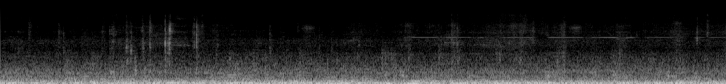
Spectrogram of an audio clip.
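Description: Steady low rumble of a moving passenger train car, heard from inside, with scattered small clicks. A faint high-pitched tone comes in about four seconds in.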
